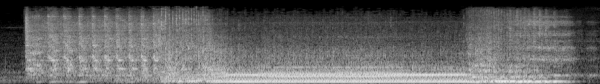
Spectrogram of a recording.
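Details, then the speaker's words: Demolition derby car, not run since February, started via a harness powering computer and fuel pump; cranks about six times then fires right up into a steady, even idle with no misses. "This car has not ran since February. Legitimately, it turned over about 6 times there and it fired right up."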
